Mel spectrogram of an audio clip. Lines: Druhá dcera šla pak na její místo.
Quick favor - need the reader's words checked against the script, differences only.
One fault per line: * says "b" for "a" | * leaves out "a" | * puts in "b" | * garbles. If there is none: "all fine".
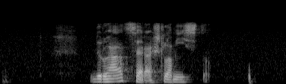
* leaves out "pak na její"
